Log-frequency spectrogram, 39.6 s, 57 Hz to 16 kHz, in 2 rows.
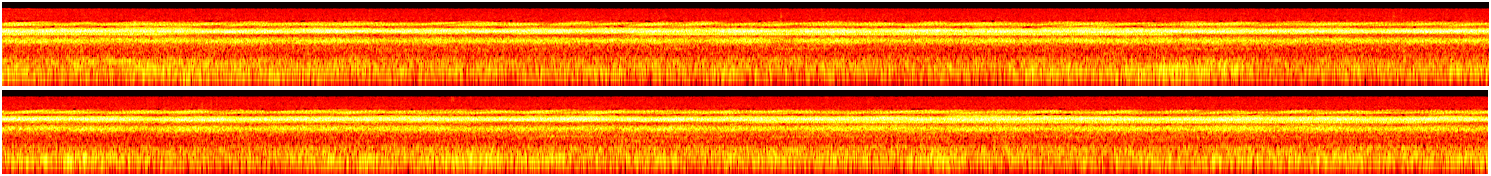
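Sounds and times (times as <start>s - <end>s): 
frogs: 0.0s - 39.6s.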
